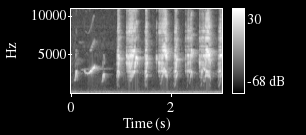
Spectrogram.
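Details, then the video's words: Long-tailed shrike in lively song, played to coax reluctant shrikes into singing: opens with a soft rising whistle and a short note, then a rapid run of harsh, buzzy, scratchy bursts about every quarter second. "SUARA CENDET GACOR"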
